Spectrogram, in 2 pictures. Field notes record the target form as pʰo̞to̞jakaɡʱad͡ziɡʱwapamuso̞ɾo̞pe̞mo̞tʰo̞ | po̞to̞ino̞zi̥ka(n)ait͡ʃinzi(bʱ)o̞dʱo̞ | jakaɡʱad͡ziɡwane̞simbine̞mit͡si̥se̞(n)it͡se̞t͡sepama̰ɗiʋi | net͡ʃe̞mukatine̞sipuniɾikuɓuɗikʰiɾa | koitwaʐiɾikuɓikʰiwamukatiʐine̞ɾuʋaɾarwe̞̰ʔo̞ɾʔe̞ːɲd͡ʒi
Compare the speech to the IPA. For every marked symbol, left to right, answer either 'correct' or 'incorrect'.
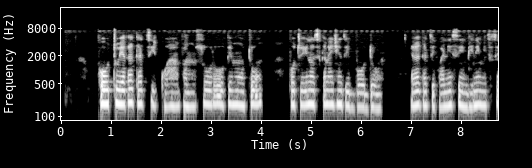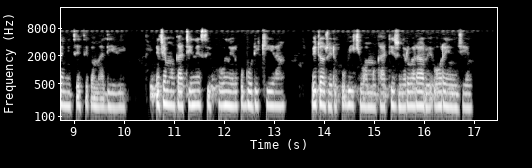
correct, correct, incorrect: m

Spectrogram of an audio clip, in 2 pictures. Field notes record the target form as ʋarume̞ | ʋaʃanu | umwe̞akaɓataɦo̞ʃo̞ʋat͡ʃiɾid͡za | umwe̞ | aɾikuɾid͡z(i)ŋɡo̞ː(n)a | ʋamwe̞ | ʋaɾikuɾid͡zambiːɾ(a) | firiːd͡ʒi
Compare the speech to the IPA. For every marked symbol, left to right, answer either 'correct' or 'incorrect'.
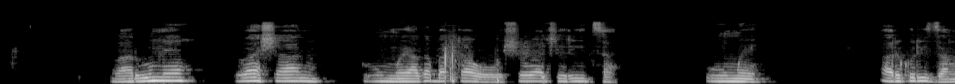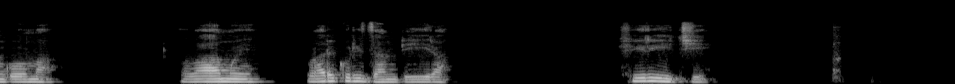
incorrect: a, incorrect: m, correct

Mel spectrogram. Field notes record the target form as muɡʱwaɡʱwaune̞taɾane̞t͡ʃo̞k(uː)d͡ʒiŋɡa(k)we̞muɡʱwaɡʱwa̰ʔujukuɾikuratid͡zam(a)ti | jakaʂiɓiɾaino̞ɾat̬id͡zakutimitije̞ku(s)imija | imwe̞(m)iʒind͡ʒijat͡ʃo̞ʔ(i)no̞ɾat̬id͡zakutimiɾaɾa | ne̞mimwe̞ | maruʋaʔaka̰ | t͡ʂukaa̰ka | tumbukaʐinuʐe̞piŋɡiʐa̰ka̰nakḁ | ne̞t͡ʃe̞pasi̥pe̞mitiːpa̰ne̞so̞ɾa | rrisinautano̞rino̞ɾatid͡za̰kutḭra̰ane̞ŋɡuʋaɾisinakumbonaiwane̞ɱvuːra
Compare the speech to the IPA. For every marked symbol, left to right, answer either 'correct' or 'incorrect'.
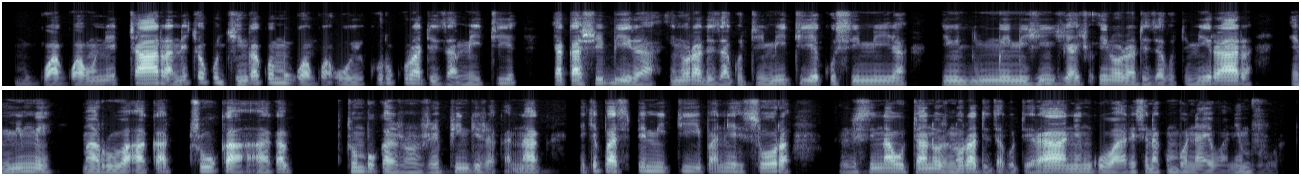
incorrect: u, correct, incorrect: i, correct, correct, correct

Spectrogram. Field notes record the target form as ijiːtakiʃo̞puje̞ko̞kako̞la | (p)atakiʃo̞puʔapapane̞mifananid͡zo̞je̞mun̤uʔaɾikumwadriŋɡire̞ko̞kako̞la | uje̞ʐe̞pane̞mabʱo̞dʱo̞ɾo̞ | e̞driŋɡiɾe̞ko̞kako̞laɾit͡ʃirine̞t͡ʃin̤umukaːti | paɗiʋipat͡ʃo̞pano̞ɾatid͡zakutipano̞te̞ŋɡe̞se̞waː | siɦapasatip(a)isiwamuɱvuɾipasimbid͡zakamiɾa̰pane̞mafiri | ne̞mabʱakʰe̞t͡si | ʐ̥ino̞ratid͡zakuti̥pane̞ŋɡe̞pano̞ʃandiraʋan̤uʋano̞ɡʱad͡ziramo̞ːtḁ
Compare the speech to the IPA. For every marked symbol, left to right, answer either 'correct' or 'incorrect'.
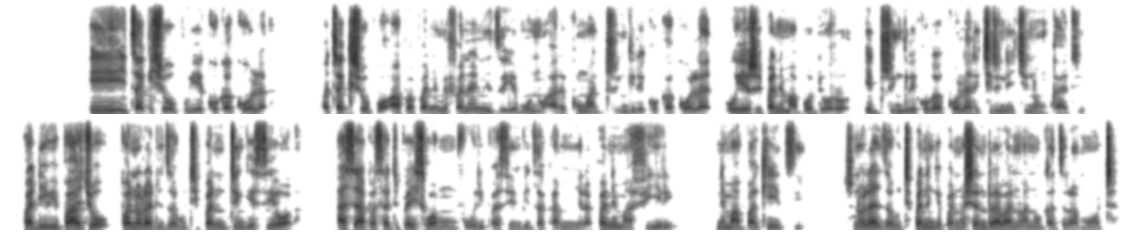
correct, correct

